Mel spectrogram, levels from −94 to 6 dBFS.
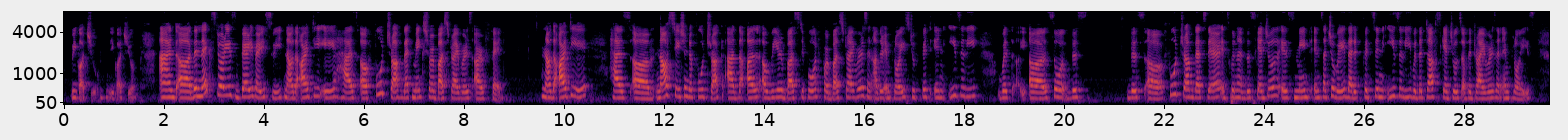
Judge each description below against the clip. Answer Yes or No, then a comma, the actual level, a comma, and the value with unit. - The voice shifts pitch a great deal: No, average, 2.7 semitones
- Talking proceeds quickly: Yes, fast, 180 wpm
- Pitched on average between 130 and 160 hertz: No, high, 220 Hz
